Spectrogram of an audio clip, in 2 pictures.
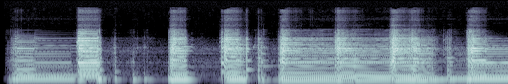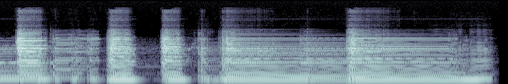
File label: split tone clean; Gitarreneinsteiger; Einsteiger Sets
